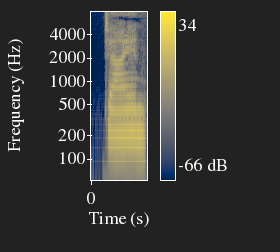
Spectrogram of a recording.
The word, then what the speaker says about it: Dian: In informal pronunciation, Dian can rhyme with lion when pronounced as Dian and lion respectively.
